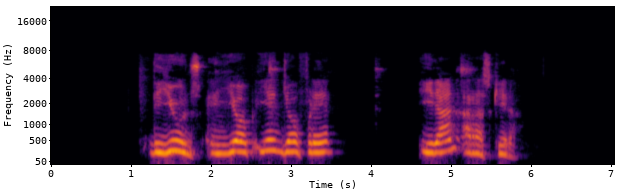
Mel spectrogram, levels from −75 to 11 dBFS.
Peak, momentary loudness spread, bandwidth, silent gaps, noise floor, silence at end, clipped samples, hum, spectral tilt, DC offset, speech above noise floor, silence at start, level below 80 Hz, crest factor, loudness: -2 dBFS; 11 LU; 7.8 kHz; none; under -90 dBFS; 1.25 s; under 0.1%; none; -5.5 dB/octave; under 0.1%; over 75 dB; 1.25 s; -58 dBFS; 16 dB; -16 LUFS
